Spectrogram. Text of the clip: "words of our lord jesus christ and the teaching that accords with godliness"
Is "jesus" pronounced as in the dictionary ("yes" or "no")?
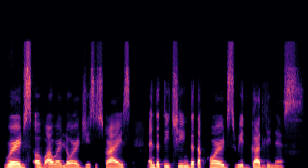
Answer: no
